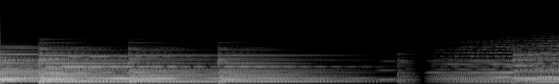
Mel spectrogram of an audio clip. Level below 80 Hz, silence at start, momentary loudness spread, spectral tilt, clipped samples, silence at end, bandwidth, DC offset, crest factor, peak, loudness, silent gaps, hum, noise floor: -58 dBFS; 0 s; 24 LU; -11 dB/octave; under 0.1%; 0 s; 4.4 kHz; under 0.1%; 18 dB; -10 dBFS; -27 LUFS; none; none; -49 dBFS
